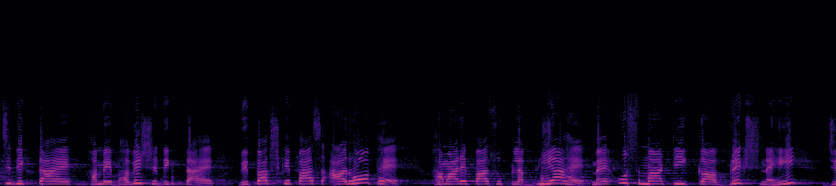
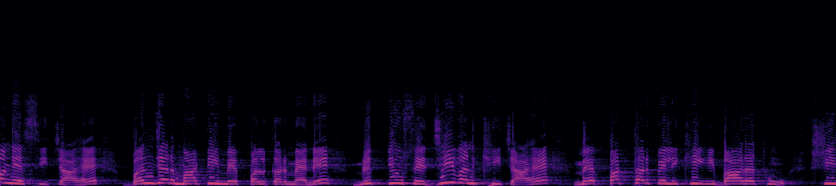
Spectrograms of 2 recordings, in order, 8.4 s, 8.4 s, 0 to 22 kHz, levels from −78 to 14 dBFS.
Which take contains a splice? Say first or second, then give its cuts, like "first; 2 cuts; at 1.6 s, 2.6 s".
first; 1 cut; at 5.9 s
